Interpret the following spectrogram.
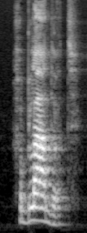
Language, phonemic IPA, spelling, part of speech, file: Dutch, /ɣəˈbladərt/, gebladerd, adjective / verb, Nl-gebladerd.ogg
- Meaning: past participle of bladeren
